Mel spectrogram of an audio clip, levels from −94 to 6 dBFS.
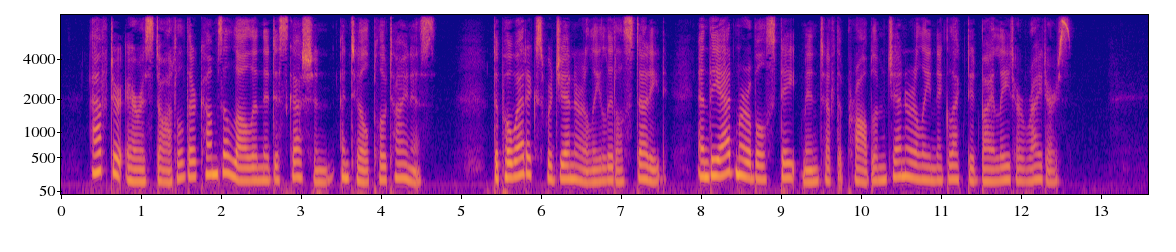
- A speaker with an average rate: No, slow, 130 wpm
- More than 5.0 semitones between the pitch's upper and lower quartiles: No, average, 4.3 semitones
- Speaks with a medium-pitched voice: Yes, medium, 180 Hz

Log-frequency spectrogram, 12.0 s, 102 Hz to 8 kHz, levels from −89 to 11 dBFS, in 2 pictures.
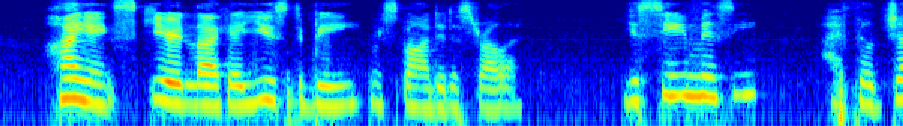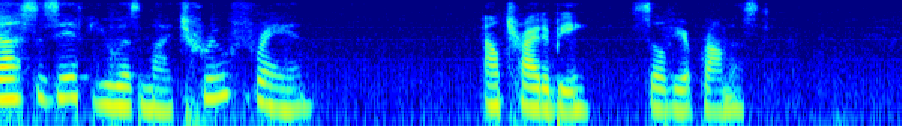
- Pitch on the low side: No, high, 215 Hz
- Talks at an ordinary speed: Yes, average, 145 wpm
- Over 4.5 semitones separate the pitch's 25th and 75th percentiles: Yes, average, 5.0 semitones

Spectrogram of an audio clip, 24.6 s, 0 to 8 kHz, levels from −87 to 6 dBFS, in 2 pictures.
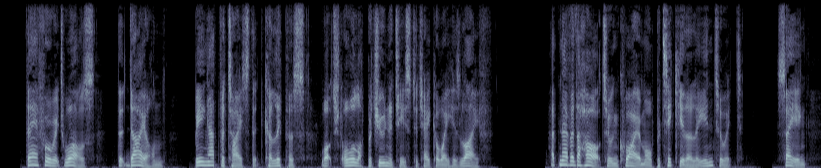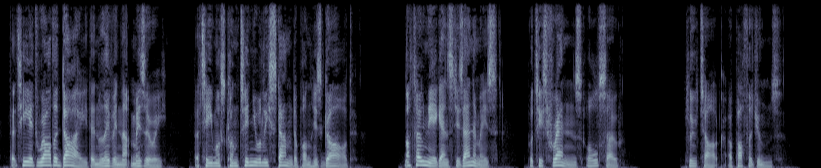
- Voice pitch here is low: Yes, low, 125 Hz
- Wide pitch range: Yes, wide, 6.6 semitones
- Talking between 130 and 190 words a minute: Yes, average, 140 wpm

